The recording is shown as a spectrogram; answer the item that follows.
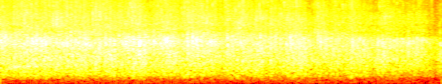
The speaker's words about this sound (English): Let's clap our hands to the Lord and make a joyful noise.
